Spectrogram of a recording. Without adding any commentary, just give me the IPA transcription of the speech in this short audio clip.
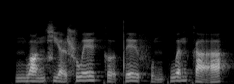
n̪ w ɑ˧˥ ŋ ɕ j ɛ̰˨˩ ʂ w e˥ ɪ̯ k ɤ̰˨˩ t̪ e˥˩ ɪ̯ f ʊ̰˨˩ ŋ k w ə˥ n k ä̰˨˩˦

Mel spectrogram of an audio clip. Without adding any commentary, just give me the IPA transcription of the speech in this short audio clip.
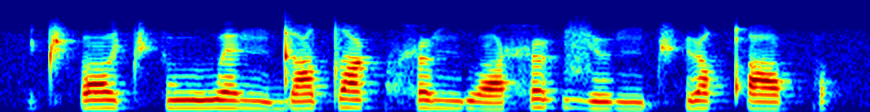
t͡ʃʼ ɔ˧ t͡ʃʼ u˧ w ɛ˧˩ ŋ d u˩˧ tˤ u˥˧ k ħ ʉ˧ ŋ w ɔ˩˧ ħ ʉ˥ ʔ z ʉ˧˩ ŋ t͡ʃʼ ʉ˥ qʼ ɔ˥˧ k

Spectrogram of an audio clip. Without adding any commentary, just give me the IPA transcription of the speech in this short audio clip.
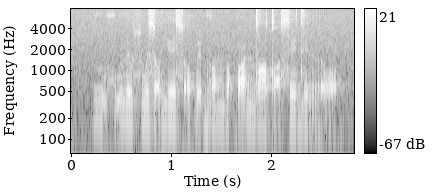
ɦ ṵ x ṵ ð e sʷ ɛ z ɔ̰ j e s ɔ̰ ɓ ɛ̰ ɡ w ɔ m b ɪ qʷ ɛ̰ n d ɔ tˤ ḛ s e d e r ɔ̰

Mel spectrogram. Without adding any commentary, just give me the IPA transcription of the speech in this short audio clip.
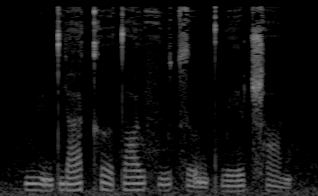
m y̰˨˩ n t̪ j ä˧˥ kʰ ɤ˥˩ t̪ ɑ˥ ʊ̯ f u˧˥ t͡s ɤ̰˨˩ ŋ pʰ w e˧˥ ɪ̯ ʈ͡ʂʰ ɑ˥˩ ŋ

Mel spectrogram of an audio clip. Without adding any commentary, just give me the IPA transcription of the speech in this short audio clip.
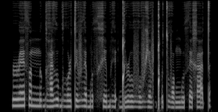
ɹ ɛ θ ɔ nː ʊ ɡʱ a ð u ɡʱ o ɹ t ɪ v ð ɛ b o θ x e bʱ e ʔ ɡ͡ǃ ɪ ɹ ʊ v ʊ v ʒ ɛ v ǃʼ u t v ɔ ŋ͡m u θ ɛ x a t

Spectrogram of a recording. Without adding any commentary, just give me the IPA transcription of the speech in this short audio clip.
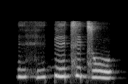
e̤ h e̤ ɠ e d͡z e d͡z o

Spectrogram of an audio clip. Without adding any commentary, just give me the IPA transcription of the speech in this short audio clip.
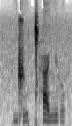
ɖ͡ʐ ʉ ǀʰ a lʲ o

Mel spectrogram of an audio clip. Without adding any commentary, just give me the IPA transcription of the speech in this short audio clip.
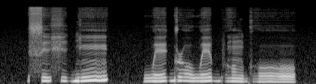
s i x i ɡ ĩ | w e ɡ ɹ o w e bʱ õ ɡʱ o

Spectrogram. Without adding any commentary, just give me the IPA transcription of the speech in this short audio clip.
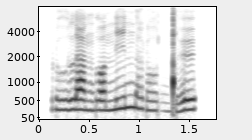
ɽ o̤ l a ŋ ɡ ɔ n i n ɾ a̤ ɽ ɔ̤ ɡ͡ǃ ø

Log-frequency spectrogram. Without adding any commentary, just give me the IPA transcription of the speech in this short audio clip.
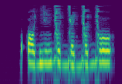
ʔ ɔ ɟ ĩ ɟ o ɟ ɛ ɟ ɔ ɟ o

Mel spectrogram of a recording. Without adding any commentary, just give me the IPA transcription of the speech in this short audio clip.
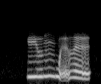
j ɨ ŋ w ḛ ð e

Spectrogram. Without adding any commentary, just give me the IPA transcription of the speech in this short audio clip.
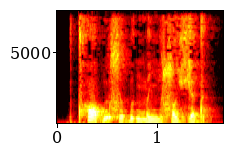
tʰ ɒ ɓ ə̰ ɬ ə ɓ ə ŋ͡m æ ɲ o ɬ ɒ ç æ t

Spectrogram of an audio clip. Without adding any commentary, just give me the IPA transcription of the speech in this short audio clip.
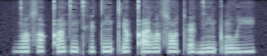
d̪ œ̃ sˤ ə̃ qʼ ə̃ t̪ ĩ t̪ʰ ɘ t ĩ tʼ ĩ qʼ ɘ l ə̃ sˤ u tʼ œ d̪ ĩ pʼ ũ w i

